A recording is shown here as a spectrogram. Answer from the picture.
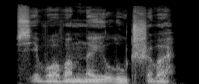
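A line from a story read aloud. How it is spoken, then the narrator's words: Whisper. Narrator (Russian): прошептал он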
